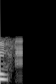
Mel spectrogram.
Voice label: Raleigh Police Northeast District Tac, p25; wake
